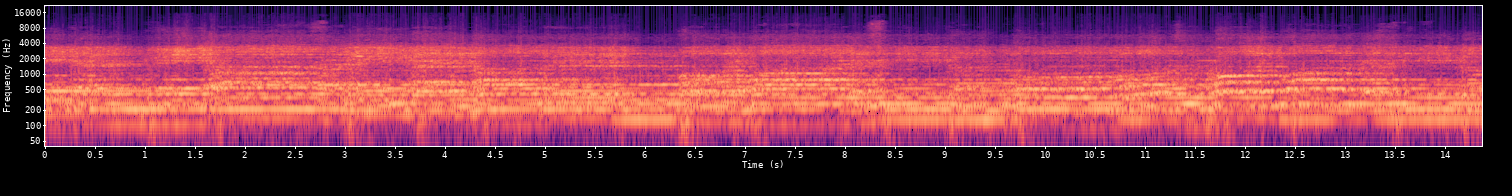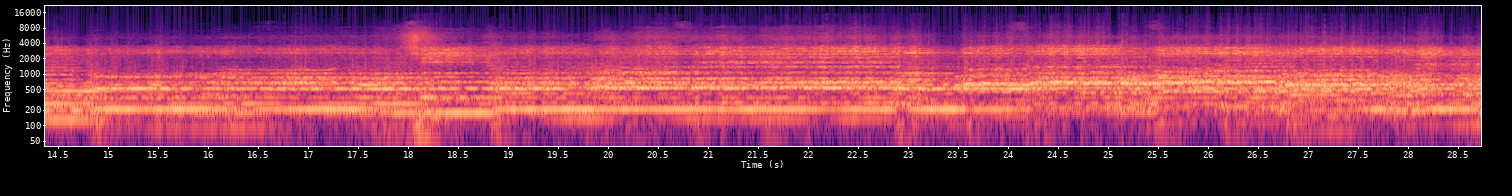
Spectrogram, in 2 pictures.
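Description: A choir singing a slow, hymn-like song over long-held low notes.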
